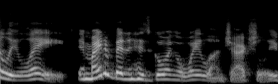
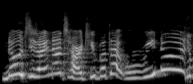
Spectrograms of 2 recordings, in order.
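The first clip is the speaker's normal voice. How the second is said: excited; 9 semitones higher, 4 dB louder, faster than usual. Real, not acted. Excited insistence.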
